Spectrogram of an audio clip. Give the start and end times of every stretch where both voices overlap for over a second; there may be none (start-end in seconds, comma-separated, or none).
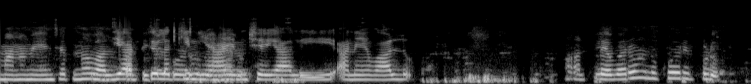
0.9-2.5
